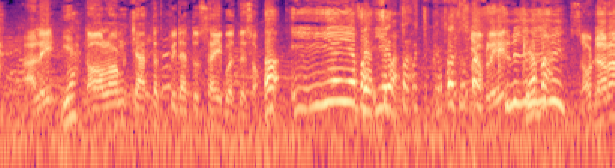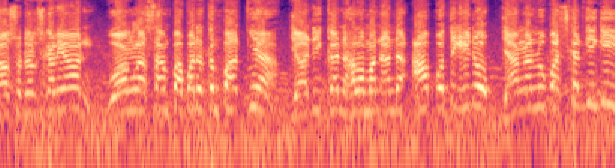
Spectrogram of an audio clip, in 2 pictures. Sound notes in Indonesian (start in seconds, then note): none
